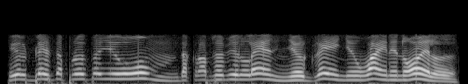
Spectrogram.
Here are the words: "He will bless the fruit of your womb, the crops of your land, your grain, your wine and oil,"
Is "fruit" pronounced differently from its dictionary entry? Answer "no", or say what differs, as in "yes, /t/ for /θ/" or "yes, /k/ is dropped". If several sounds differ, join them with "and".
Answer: yes, /p/ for /f/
